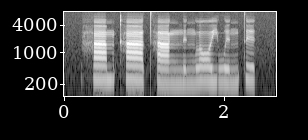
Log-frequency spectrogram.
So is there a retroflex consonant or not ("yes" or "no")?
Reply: no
